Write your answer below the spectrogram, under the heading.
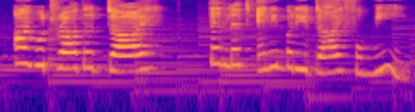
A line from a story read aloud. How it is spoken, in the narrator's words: said the bird sadly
